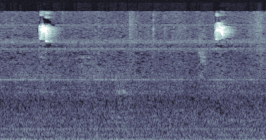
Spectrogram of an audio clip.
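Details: Ruby-crowned tanager visiting a bird feeder for banana: two brief, thin, very high chips about two seconds apart, with near silence and a faint steady hum between them.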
